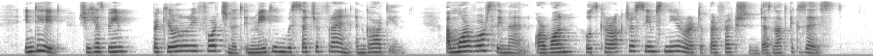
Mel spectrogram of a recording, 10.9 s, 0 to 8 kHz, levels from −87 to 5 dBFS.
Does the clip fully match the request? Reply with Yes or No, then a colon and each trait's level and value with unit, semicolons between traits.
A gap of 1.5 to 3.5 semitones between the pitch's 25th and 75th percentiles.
No: average, 4.4 semitones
